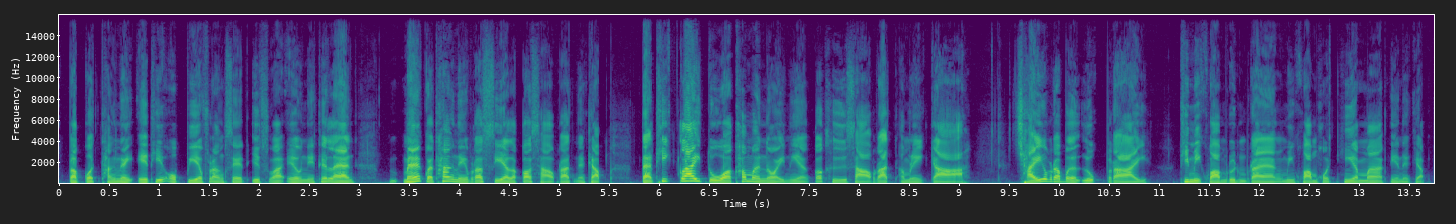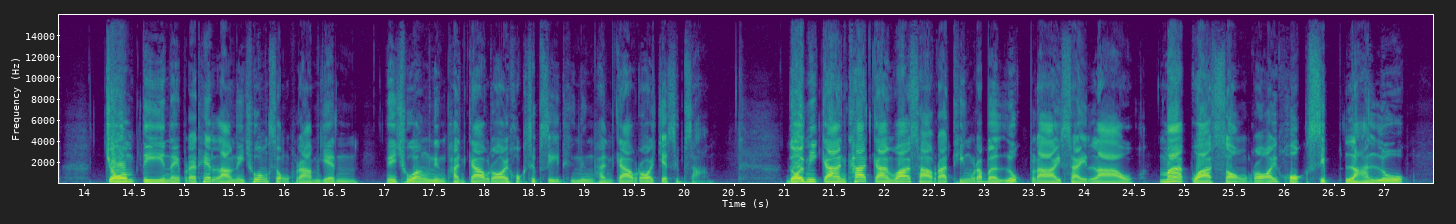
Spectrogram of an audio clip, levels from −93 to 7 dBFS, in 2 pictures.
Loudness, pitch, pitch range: -15 LUFS, 125 Hz, 110-155 Hz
